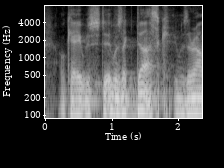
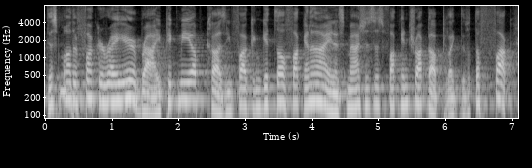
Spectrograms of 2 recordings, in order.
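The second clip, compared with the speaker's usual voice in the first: much higher pitched, heated cussing; retold furious rant; 10 semitones higher than usual. Telling the locals what the driver did, high heated rant. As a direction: rant it up high like you're still mad. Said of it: "totally cussing this dude out".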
